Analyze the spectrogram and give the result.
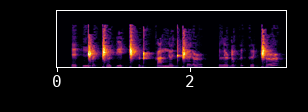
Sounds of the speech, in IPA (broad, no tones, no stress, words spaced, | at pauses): ekŋ͡ǁøɡ͡ǁə˞ pʲeǁʰʏɖkːa nødǁøɾə˞ | lʏɖɔkʏ kʏǁə˞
